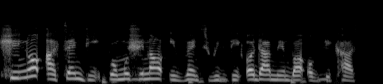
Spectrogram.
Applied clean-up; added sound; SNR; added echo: neural mask model RNNoise.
